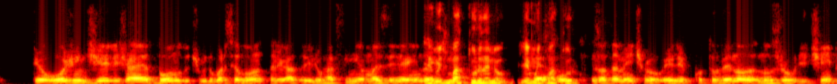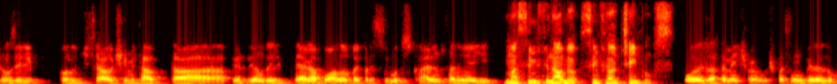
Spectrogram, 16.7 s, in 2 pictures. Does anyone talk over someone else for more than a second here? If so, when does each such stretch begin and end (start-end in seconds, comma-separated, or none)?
none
